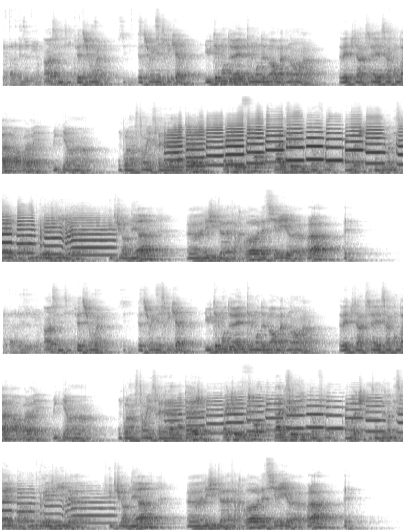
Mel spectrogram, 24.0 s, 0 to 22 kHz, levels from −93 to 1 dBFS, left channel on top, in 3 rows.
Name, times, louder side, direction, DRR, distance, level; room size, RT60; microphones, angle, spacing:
voice 1, 0.0-3.4 4.6-4.8 7.0-7.3 12.8-13.0, equal, 40° left, -8 dB, 4.3 m, -49 dB
voice 2, 0.8-2.0 2.7-3.7 4.0-6.2 6.7-9.8 10.3-12.1 12.4-14.6 14.9-17.7 18.1-19.2 19.7-22.5 22.9-23.0, equal, 15° right, -1 dB, 2.6 m, -33 dB
Trumpet, 11.2-18.3, left 8 dB, 65° left, 0.3 m, -27 dB
19.5 x 12.5 x 3.5 m, 1.2 s
head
